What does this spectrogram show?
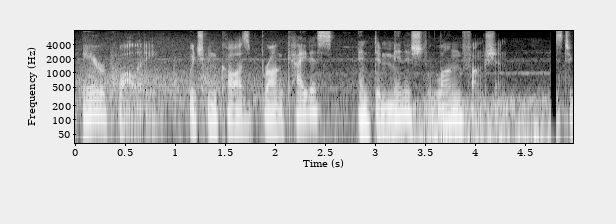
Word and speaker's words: bronchitis: it's this one and you pronounce this e as i so it's going to be bronchitis okay so good let's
